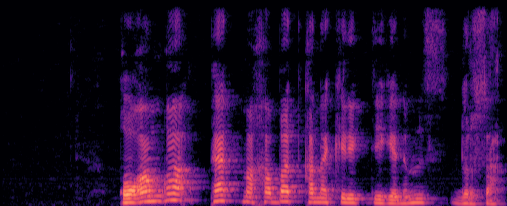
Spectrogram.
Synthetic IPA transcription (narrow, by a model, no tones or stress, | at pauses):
qʰo̞ʁɑmʁɑpʰæt̪̚mɑχɑbɑt̪qʰɑnɑkʲʰe̞ɾe̞k̚d̪e̞ɡʲe̞nɪmɪz | d̪ʊɾsɑ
